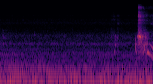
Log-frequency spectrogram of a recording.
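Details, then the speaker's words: Young boy with a cough and a cold, still cheerful and active, gives one short, sudden sneeze near the end against quiet room noise; sneeze. "Bersin, pilek. Apa sayang? Cepat sembuh ya."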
